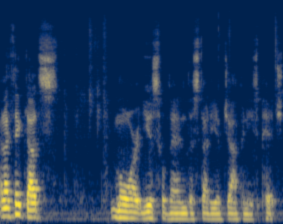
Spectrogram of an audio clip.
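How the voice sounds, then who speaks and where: A man speaks at a moderate pace, his fairly low voice carrying a dark, mellow tone. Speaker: English teacher in Japan. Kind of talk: casual explanatory monologue. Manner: hesitant with frequent fillers.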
